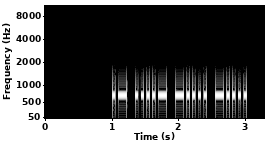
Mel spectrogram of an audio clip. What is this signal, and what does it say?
Morse code, heard as a keyed tone, about 28 wpm, 700 Hz. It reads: A466
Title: Common Cut Numbers - 4-Digit 28wpm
